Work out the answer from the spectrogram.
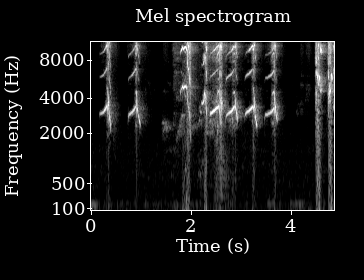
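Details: High, clear whistles of a male oriental magpie-robin calling to its mate, each note a sharp rising slur, given singly and then in a faster burst of five or six, ending with loud harsh chirps.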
